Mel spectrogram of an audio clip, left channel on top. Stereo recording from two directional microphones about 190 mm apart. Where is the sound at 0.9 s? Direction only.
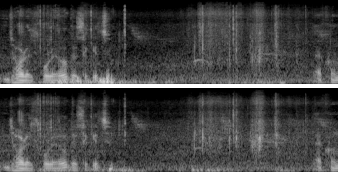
15° left (ahead or behind).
